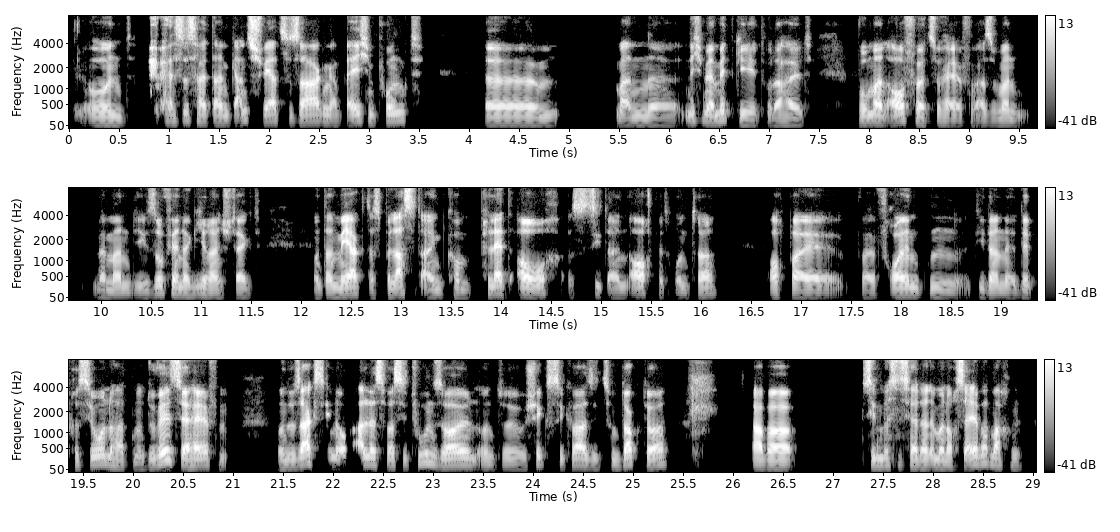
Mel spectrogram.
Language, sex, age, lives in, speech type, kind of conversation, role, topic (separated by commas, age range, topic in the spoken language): German, male, 25-29, Germany, conversation, advice, user, Wie setze ich Grenzen, wenn ich Freunden helfen möchte?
